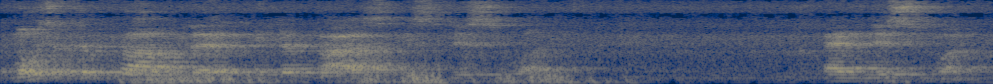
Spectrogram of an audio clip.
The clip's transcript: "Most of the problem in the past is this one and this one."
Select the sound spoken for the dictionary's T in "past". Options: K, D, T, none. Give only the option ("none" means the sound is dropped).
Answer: none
